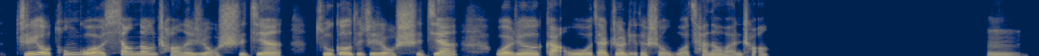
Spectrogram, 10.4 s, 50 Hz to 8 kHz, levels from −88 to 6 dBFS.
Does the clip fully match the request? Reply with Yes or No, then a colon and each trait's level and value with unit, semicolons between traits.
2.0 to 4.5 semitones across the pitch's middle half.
Yes: average, 2.7 semitones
